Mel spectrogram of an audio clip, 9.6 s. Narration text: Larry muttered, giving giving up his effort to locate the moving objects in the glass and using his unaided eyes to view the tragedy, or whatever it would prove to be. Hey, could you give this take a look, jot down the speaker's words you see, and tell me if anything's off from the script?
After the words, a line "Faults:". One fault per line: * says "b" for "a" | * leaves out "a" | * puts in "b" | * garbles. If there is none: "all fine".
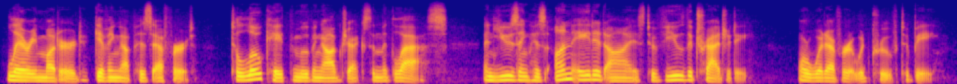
Larry muttered, giving up his effort to locate the moving objects in the glass and using his unaided eyes to view the tragedy, or whatever it would prove to be.
Faults:
* leaves out "giving"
